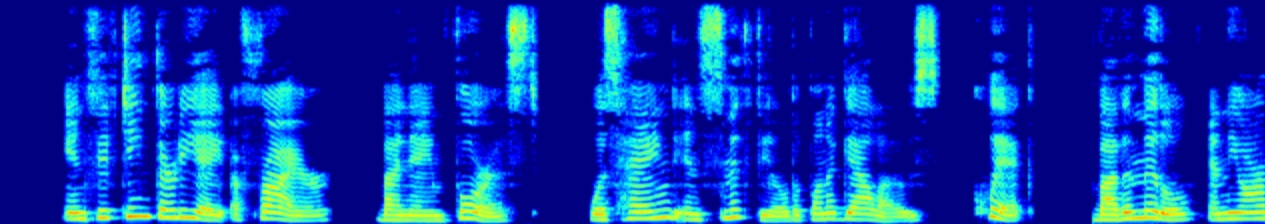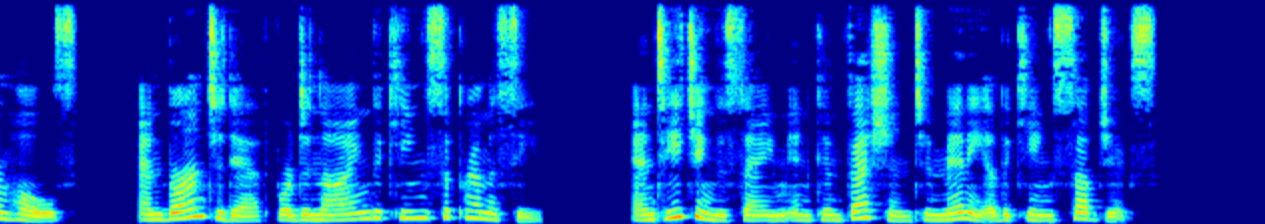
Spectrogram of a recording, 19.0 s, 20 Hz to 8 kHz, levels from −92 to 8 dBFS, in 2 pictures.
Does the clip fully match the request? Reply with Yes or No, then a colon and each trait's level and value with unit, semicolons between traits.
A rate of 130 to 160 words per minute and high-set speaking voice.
Yes: slow, 135 wpm; high, 195 Hz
